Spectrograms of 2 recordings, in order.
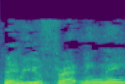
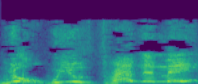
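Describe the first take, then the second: First: High, meek question without a shout; really high voice. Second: Mock shouted challenge, pitched way up; tough confrontational challenge. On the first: Asking the stranger if it was a threat, high and meek. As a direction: ask it timidly in a raised pitch. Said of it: "like, really high voice". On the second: Showing how he did not confront the stranger, mock shout. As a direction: shout it like someone picking a fight. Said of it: "And I'm not saying, like". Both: Shown as a demonstration.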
